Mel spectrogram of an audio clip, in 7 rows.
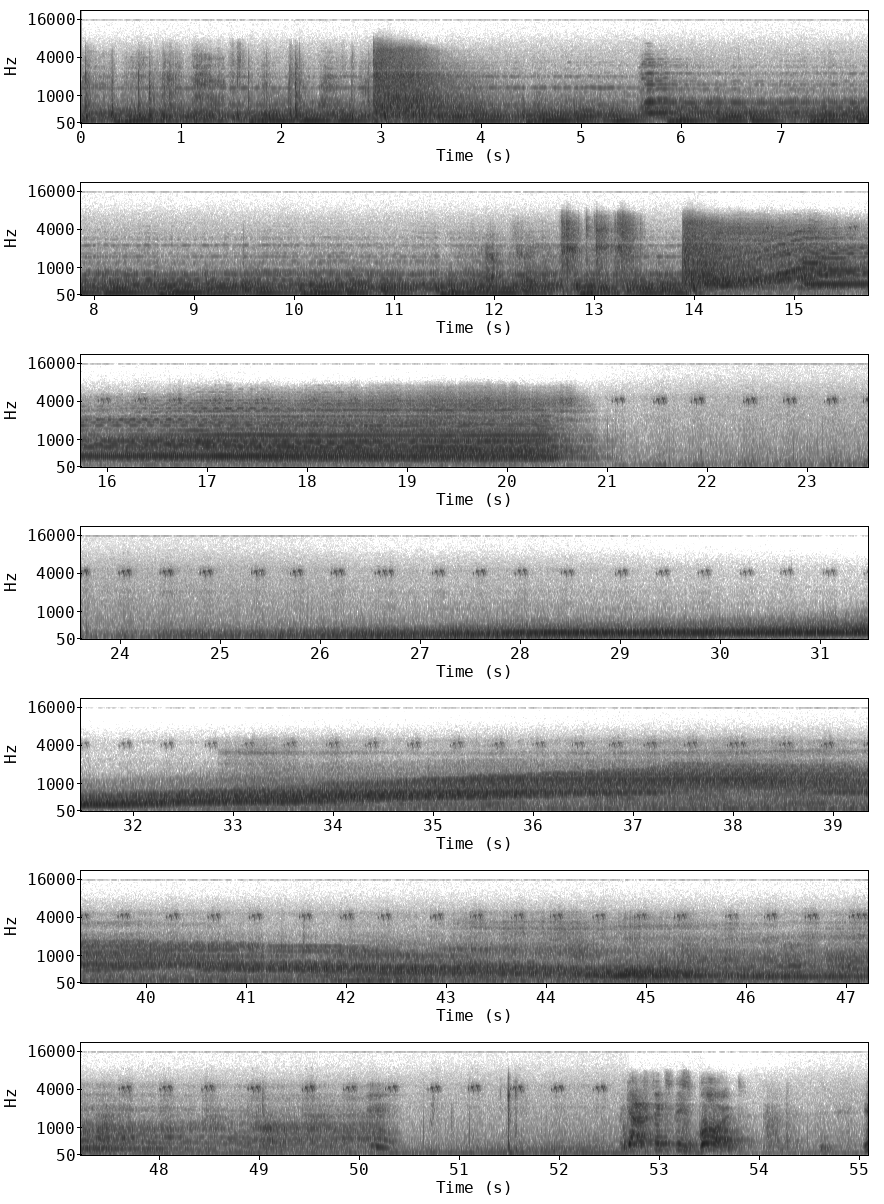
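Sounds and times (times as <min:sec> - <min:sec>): eerie horror film music: 0:00.0 - 0:21.6, 0:24.0 - 0:52.6
crickets chirping: 0:03.4 - 0:55.0
rising drone: 0:13.3 - 0:21.1, 0:24.6 - 0:52.5.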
